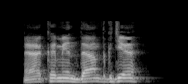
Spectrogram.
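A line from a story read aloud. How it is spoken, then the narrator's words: Menacing question. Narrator (Russian): грозно спросил Хлебоводов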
